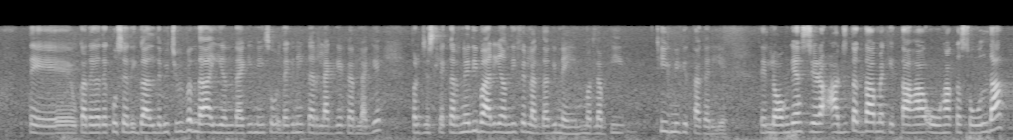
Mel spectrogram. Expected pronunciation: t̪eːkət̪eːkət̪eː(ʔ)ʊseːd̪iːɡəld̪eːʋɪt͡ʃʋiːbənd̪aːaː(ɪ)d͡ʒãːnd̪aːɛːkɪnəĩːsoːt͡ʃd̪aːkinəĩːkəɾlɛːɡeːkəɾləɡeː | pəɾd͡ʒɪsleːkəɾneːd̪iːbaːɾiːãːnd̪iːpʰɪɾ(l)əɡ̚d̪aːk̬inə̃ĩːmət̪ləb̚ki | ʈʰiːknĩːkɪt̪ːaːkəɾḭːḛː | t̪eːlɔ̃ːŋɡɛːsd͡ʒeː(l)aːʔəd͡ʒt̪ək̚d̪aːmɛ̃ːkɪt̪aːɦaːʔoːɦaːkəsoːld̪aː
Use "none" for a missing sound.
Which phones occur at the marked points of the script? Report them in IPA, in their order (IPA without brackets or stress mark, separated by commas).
k, i, l, ɽ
